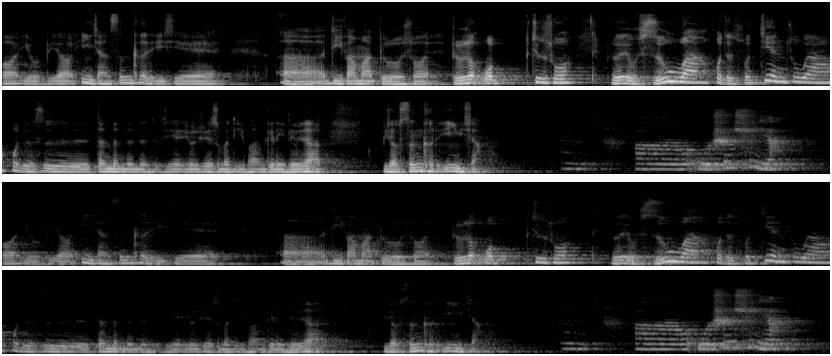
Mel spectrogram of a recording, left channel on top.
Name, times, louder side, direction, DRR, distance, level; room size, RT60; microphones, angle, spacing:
voice 1, 0.0-2.2 2.8-5.8 6.1-11.5 12.1-13.1, left 6 dB, 85° left, 0.4 m, -23 dB
voice 2, 13.9-16.0, left 1 dB, 10° right, 2.6 m, -34 dB
11.5 x 5.2 x 6.2 m
head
